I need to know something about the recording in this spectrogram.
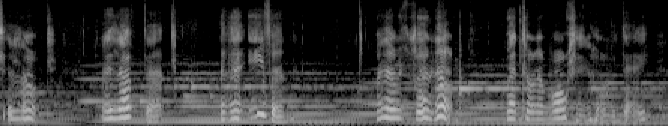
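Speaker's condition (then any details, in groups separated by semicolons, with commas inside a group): Pompe disease, late onset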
